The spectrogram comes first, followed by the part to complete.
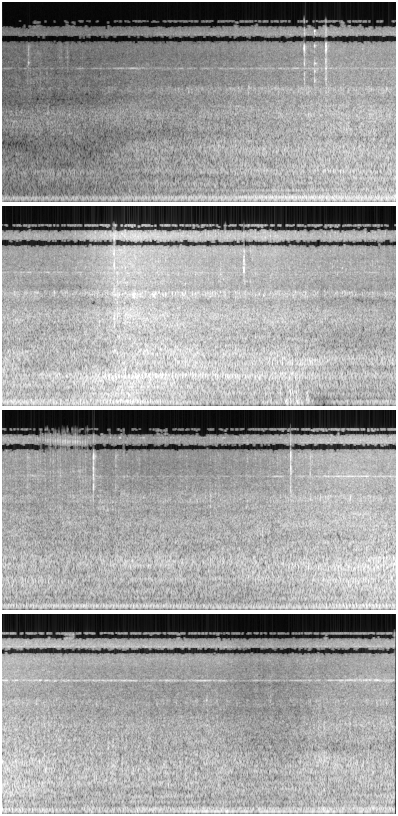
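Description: Heavy semi-truck diesel engine idling with a steady low rumble, growing louder over the first ten seconds.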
